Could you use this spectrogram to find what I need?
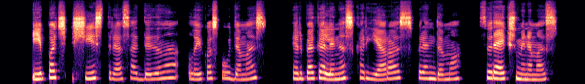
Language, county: Lithuanian, Alytus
